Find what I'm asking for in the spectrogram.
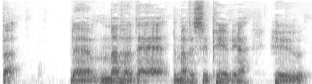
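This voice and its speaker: A hoarse man with a cold, chatting casually and summarizing a book, often losing his thread. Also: deep voice, slow. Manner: rambling, loses his thread and restarts. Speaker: book vlogger.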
